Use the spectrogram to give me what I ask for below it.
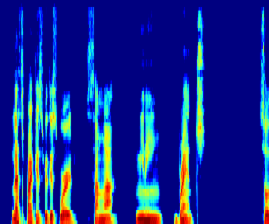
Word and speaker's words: sanga: Let's practice with this word sanga, meaning branch. So this Hiligaynon consonant sound is pretty much like the ng in English. Just like the ng in the words sing, hang, and long.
